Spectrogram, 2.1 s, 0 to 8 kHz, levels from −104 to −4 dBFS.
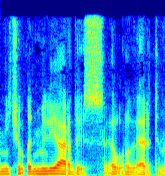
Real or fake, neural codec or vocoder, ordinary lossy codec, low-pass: fake; codec, 24 kHz, 3 kbps, HILCodec; MP3, 48 kbps; 7.2 kHz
